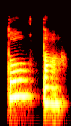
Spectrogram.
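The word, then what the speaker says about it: तोता: Now it will be pronounced like tota, which means parrot.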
